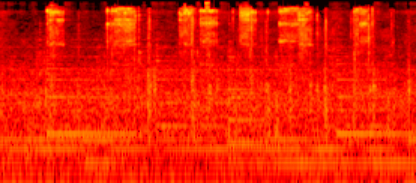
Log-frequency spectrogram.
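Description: A socket wrench ratchets on bolts while a Wood-Mizer home owner's sawmill lap sider is assembled, a steady run of quick mechanical clicks close by and fairly quiet, continuing without pause throughout.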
